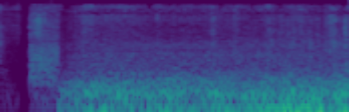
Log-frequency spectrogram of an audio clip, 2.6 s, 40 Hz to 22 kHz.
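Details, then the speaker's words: 2012–2020 Ford Focus after replacing front-right stabilizer (sway bar) link for pothole knocking: test drive on rough road gives steady low tyre and road rumble with no knocks or clunks; suspension now quiet and stable. "After such work, the knocking disappeared. Without a sound. No unnecessary movements. The car is stable."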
